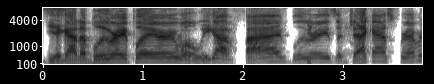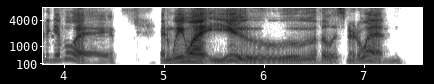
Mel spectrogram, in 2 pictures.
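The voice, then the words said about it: Game show host voice. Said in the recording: “A game show voice?”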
